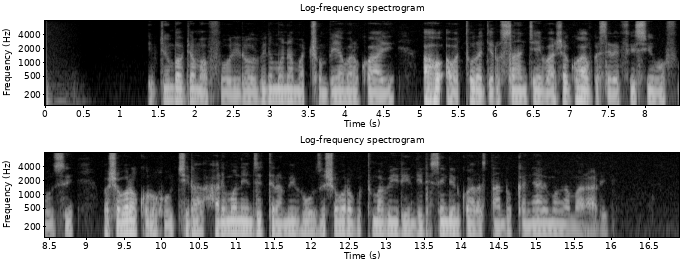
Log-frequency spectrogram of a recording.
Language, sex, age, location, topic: Kinyarwanda, male, 18-24, Kigali, health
